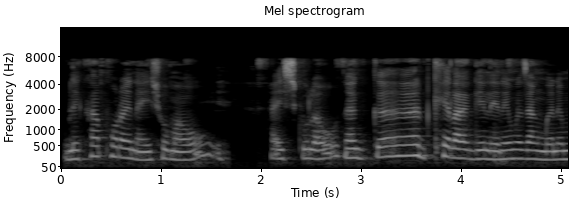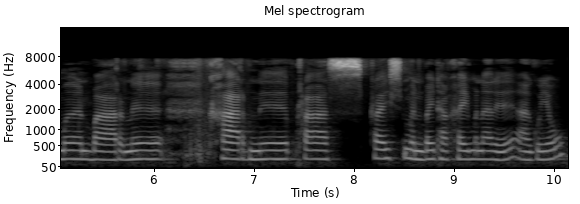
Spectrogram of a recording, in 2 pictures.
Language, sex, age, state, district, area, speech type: Bodo, female, 45-60, Assam, Kokrajhar, rural, spontaneous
